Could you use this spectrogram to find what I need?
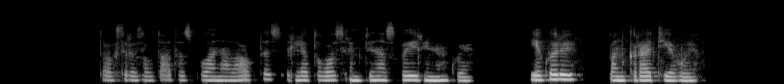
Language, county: Lithuanian, Kaunas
